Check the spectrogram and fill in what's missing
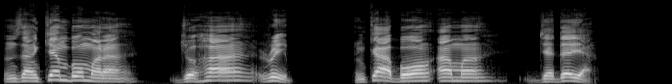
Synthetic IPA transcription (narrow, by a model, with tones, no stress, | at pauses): n̩˨za˨ŋ̩˨ke˦m̩˦bʊ˦ma˨ɾa˨ | d͡ʒo˨ɦa˦ɾi˦˨b̚ | ŋ̩˨ka˦a˨bʊ˨ɔ˦ʔa˦ma˦ | d͡ʒe˨de˦ja̰˨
